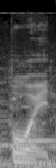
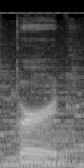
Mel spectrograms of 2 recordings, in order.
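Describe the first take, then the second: First: The vowel sounds like 'oy', as in 'Boyd'. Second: The vowel is a plain 'er' sound.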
